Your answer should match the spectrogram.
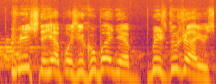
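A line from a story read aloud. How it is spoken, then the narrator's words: Nasal complaint. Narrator (Russian): гнусаво посетовала она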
